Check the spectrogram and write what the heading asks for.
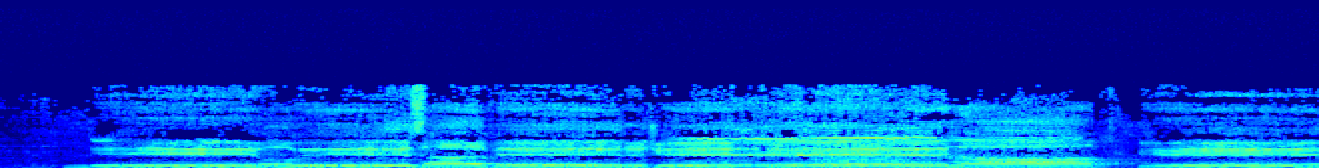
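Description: Corsican male vocal quartet singing polyphony a cappella: a low voice holds a steady drone under wavering, ornamented upper lines. The voices come in about half a second in, break off briefly about eleven seconds in, then carry on.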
